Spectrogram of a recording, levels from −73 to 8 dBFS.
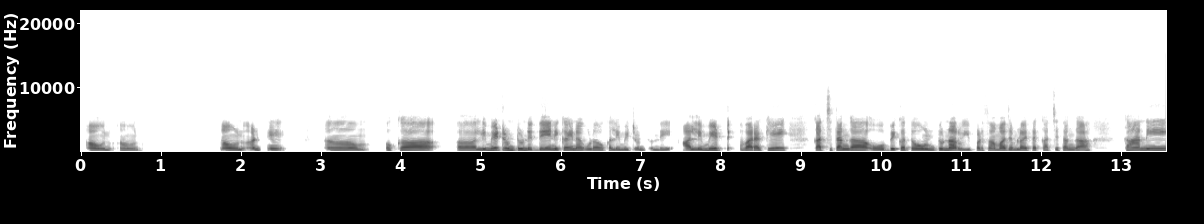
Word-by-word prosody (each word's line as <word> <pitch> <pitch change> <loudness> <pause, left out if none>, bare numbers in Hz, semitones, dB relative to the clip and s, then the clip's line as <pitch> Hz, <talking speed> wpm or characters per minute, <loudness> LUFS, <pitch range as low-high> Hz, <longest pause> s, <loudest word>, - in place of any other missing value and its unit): అవును. 165 -4 -1 0.2
అవును. 170 -3 -7 1.1
అవును. 185 -2 +2
అంటే, 210 +4 -3 0.7
ఆహ్, - - -1 0.3
హ్మ్, 200 - -5 0.3
ఒకా 235 +3 +1 0.7
ఆహ్, 190 0 +1
లిమిటుంటుండె. 245 -3 +2
దేనికైనా 210 +3 +2
గూడా 215 +3 -1
ఒక 195 - -9
లిమిటుంటుంది. 180 -1 -6 0.3
ఆ - - +4
లిమిట్ 250 +6 +1 0.2
వరకే 200 +8 +2 0.5
ఖచ్చితంగా 220 +4 +4 0.3
ఓపికతో 225 +3 +1
ఉంటున్నారు, 200 -2 +2
ఇప్పడి 185 0 -5
సమాజంలో 190 +2 +1
అయితే 190 +1 -3
ఖచ్చితంగా. 180 -1 -2 0.5
కానీ, 235 +2 +2
200 Hz, 105 wpm, -23 LUFS, 185-225 Hz, 1.1 s, ఆ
